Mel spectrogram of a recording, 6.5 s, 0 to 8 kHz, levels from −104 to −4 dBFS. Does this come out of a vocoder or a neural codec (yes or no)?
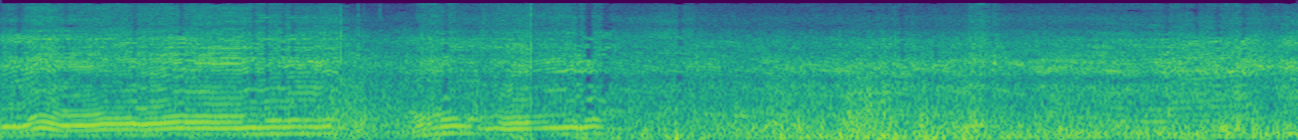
no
